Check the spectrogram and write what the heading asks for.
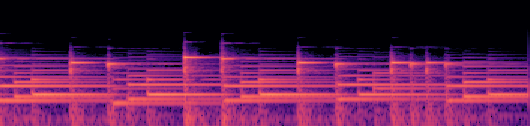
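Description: Soft background piano music: a slow melody of single struck notes that ring and fade over held lower notes.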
